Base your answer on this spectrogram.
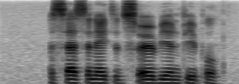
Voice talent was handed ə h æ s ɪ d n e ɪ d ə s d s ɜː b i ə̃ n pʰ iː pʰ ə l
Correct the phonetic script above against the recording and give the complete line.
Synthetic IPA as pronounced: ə s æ s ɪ n e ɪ t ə d s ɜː b i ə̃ n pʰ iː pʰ ə l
